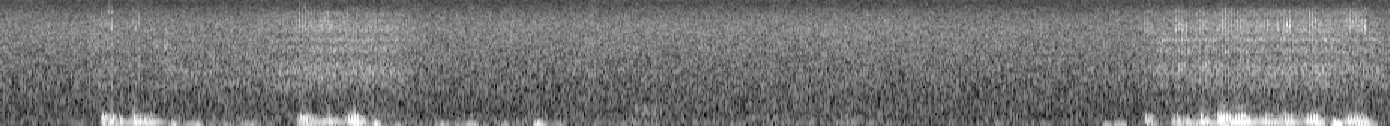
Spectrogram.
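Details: A sleeping chocolate Labrador Retriever puppy snores softly in low, rumbling bursts.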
